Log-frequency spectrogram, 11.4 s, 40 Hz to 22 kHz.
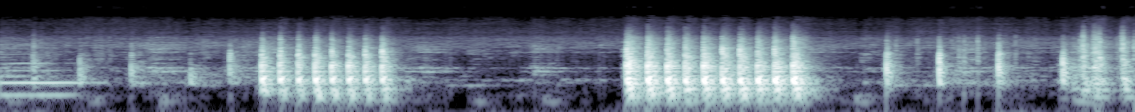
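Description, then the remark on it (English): Loud, rapid knocking on a door comes in two insistent bursts of about a dozen raps each, separated by a pause with a few scattered taps, then a final knock starts near the end. “It was Angela's time, 6 o'clock, when I heard him on the stairway outside my door.”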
